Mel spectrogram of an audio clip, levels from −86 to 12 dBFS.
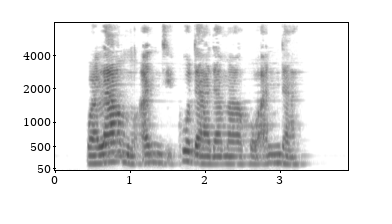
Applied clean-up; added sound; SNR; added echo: neural mask model DeepFilterNet 3.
